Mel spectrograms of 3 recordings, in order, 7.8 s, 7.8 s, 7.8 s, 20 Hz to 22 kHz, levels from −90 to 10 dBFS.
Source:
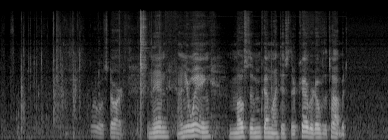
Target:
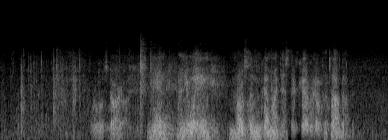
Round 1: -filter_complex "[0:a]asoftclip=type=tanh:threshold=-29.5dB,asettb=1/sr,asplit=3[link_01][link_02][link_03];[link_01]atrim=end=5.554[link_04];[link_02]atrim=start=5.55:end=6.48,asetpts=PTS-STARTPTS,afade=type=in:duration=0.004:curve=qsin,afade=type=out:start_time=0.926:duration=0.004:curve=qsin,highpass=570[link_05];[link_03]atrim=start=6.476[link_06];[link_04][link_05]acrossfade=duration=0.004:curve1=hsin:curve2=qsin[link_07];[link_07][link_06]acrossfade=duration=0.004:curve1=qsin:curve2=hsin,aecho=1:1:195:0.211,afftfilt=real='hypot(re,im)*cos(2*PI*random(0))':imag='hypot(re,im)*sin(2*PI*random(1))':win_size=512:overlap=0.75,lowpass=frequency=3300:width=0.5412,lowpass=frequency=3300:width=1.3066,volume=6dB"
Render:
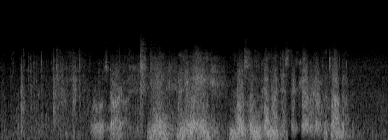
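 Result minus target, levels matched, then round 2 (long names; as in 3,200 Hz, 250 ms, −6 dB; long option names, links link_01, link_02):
soft clipping: distortion +7 dB
-filter_complex "[0:a]asoftclip=type=tanh:threshold=-21dB,asettb=1/sr,asplit=3[link_01][link_02][link_03];[link_01]atrim=end=5.554[link_04];[link_02]atrim=start=5.55:end=6.48,asetpts=PTS-STARTPTS,afade=type=in:duration=0.004:curve=qsin,afade=type=out:start_time=0.926:duration=0.004:curve=qsin,highpass=570[link_05];[link_03]atrim=start=6.476[link_06];[link_04][link_05]acrossfade=duration=0.004:curve1=hsin:curve2=qsin[link_07];[link_07][link_06]acrossfade=duration=0.004:curve1=qsin:curve2=hsin,aecho=1:1:195:0.211,afftfilt=real='hypot(re,im)*cos(2*PI*random(0))':imag='hypot(re,im)*sin(2*PI*random(1))':win_size=512:overlap=0.75,lowpass=frequency=3300:width=0.5412,lowpass=frequency=3300:width=1.3066,volume=6dB"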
